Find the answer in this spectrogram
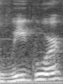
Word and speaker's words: Uyghur: Now I'm gonna pronounce this as Uyghur because that's the way it's pronounced in English, and I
